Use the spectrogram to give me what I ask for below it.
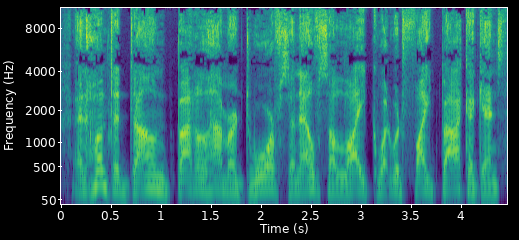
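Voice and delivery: high, loud gruff accusation; suspicious old dwarf. Acted. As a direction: veteran dwarf accusing the drow of scheming. Old veteran accuses Drizzt.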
